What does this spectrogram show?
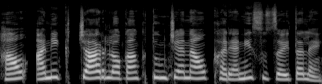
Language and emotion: Goan Konkani, neutral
